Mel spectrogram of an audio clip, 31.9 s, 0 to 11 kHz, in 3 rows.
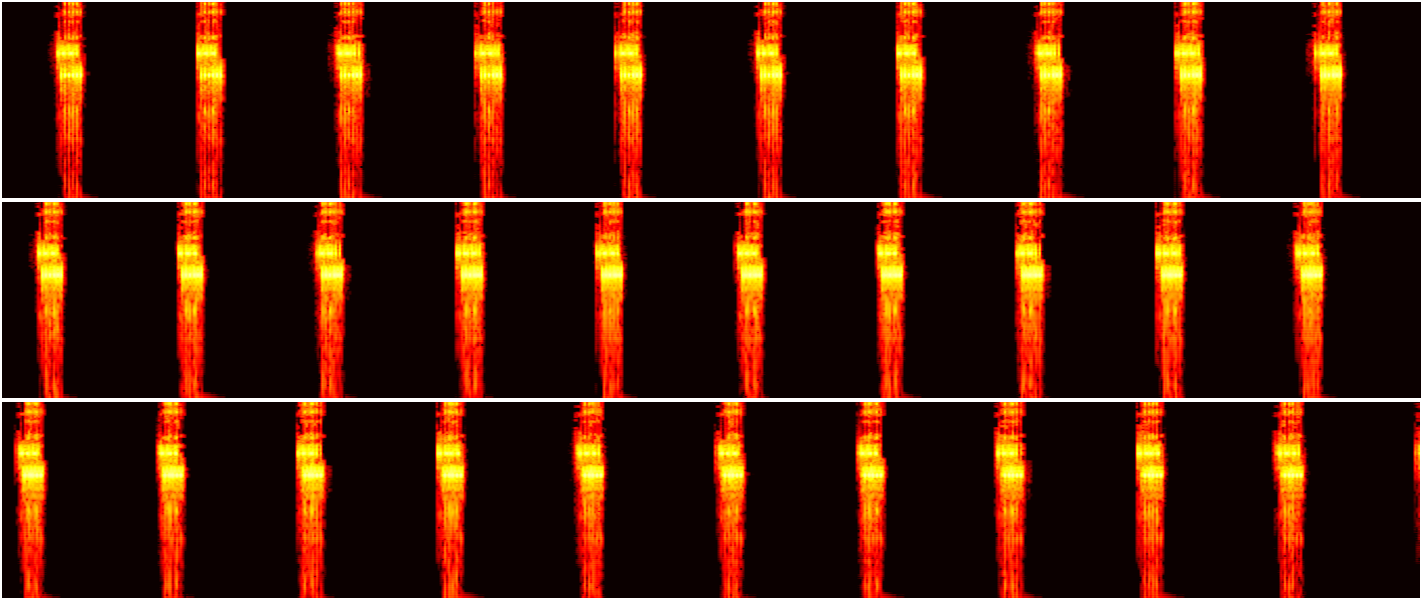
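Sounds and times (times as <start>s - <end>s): alarm clock beeping: 0.4s - 0.6s, 1.5s - 1.7s, 2.5s - 2.8s, 3.6s - 3.8s, 4.6s - 4.8s, 6.7s - 7.0s, 7.8s - 8.0s, 8.8s - 9.0s, 10.9s - 11.2s, 12.0s - 12.2s, 13.0s - 13.2s, 14.1s - 14.3s, 15.1s - 15.4s, 16.2s - 16.4s, 17.2s - 17.4s, 18.3s - 18.5s, 19.3s - 19.6s, 20.4s - 20.6s, 21.4s - 21.6s, 22.5s - 22.7s, 23.5s - 23.7s, 24.6s - 24.8s, 25.6s - 25.8s, 26.7s - 26.9s, 27.7s - 28.0s, 28.8s - 29.0s, 29.8s - 30.0s, 30.8s - 31.1s.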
